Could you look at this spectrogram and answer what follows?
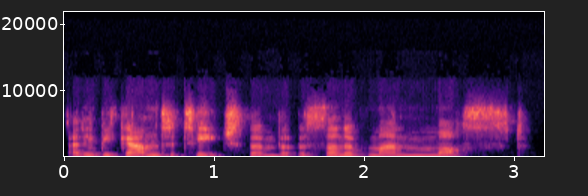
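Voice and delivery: teaching read that singles out "must"; stress on must. Shown as a demonstration. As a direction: land hard on "must" and stop there. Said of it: "as I put the emphasis on one key word".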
